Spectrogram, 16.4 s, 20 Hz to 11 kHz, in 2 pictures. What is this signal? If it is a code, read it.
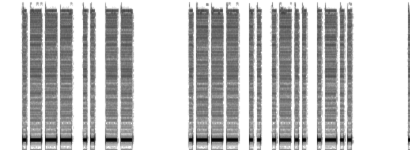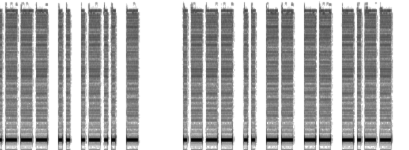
Morse code, heard as a keyed tone, about 16 wpm, 800 Hz. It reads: JIM JILL JILT JIMMY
